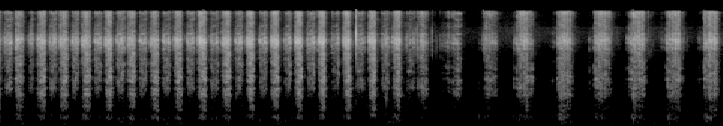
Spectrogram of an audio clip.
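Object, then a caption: Dried red clay slab. A steel knife blade is scraped back and forth over the rough surface of a flat, solid slab of dried red clay held in the hand. Quick, dense, bright rasping strokes come first, then slow to longer, more spaced-out scrapes with quiet gaps between them.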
